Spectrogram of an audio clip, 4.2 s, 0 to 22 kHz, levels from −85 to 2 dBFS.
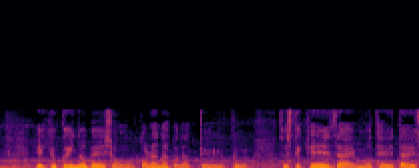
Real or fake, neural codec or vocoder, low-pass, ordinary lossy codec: fake; codec, 16 kHz, 16 kbps, FreqCodec, smaller model; none; none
